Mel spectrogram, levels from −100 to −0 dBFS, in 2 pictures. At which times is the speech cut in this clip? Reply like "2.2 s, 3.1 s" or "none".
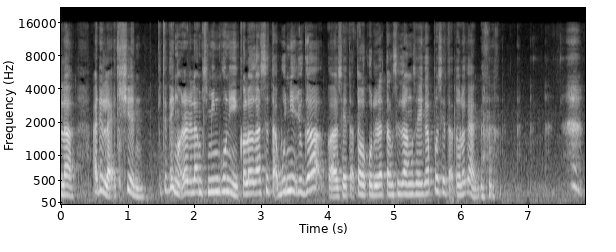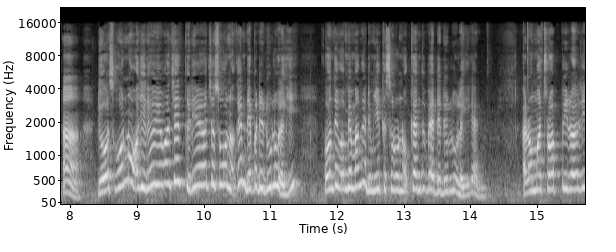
none

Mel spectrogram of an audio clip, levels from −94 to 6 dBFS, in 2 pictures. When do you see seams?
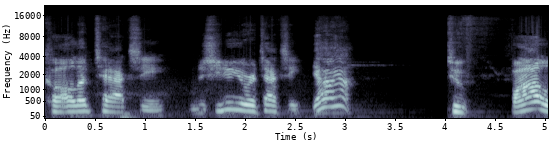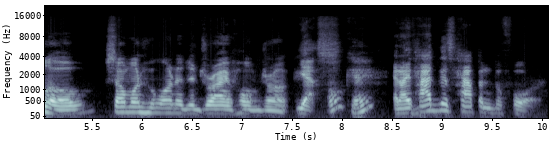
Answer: none

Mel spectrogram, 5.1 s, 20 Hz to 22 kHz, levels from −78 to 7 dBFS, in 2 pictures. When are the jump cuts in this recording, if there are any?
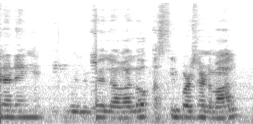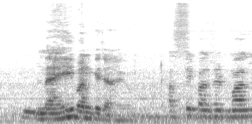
1.0 s

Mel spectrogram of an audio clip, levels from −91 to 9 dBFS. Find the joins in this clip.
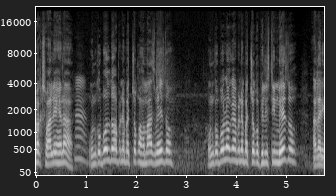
none

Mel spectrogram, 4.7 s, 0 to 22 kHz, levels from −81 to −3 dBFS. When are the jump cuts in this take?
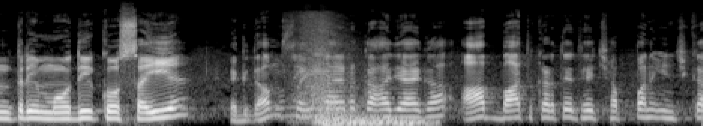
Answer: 2.2 s

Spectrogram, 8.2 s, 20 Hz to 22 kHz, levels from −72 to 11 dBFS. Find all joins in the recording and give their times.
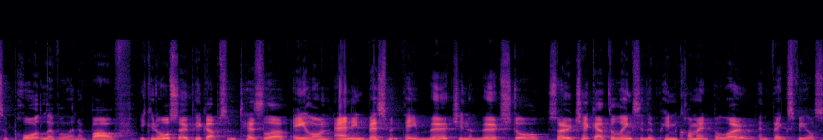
1.3 s, 2.9 s, 5.5 s

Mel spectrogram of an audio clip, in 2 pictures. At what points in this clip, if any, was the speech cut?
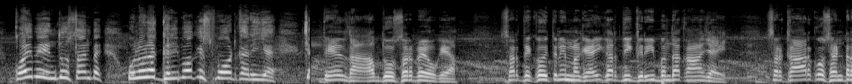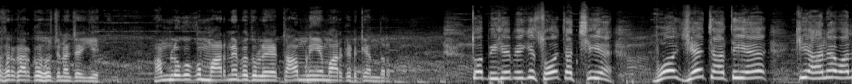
2.9 s, 13.0 s

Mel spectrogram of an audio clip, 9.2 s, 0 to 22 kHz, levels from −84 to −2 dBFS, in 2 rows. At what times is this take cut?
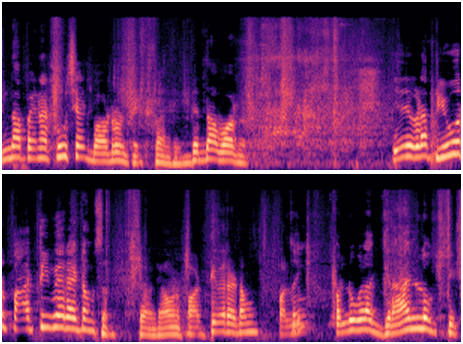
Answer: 7.5 s

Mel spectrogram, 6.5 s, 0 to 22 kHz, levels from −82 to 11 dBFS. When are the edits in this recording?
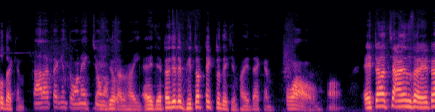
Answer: none

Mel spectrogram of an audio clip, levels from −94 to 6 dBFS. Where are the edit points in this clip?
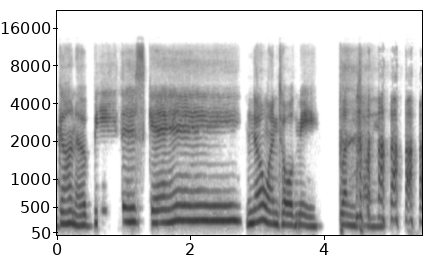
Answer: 4.4 s

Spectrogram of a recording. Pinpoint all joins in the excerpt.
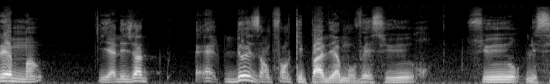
2.9 s

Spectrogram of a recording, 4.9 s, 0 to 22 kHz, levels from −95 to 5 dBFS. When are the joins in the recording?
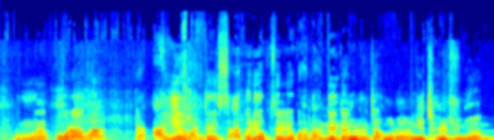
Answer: none

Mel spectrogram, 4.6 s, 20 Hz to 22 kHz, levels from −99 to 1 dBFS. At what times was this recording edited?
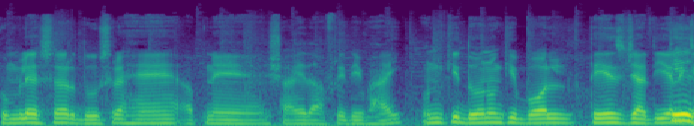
2.7 s

